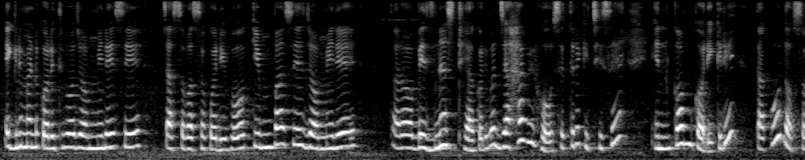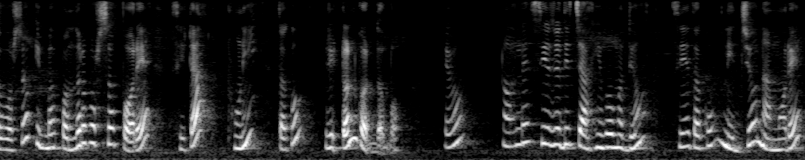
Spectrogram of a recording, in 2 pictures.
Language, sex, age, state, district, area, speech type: Odia, female, 30-45, Odisha, Puri, urban, spontaneous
